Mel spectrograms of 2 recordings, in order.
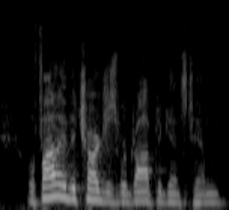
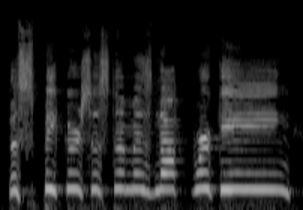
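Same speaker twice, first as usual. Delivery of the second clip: high, slow, sing-song mock Mass chant; mock priest intoning; 5 dB louder, much slower than usual. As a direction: lampoon a priest droning the liturgy, high and drawn out. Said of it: "he yells to the people".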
